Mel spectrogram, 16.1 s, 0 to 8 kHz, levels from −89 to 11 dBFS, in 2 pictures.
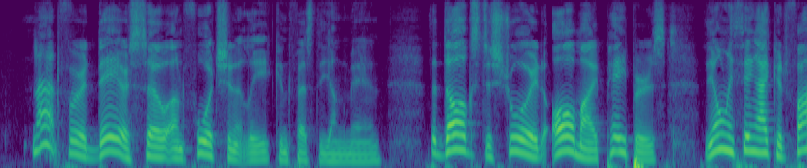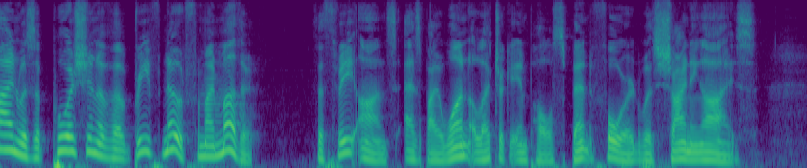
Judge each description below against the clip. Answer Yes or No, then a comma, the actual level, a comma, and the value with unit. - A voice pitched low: Yes, low, 125 Hz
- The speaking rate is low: No, average, 170 wpm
